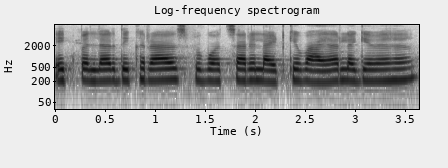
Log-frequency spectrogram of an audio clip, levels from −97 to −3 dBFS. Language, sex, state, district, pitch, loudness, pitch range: Hindi, female, Bihar, Purnia, 215 Hz, -14 LUFS, 210-220 Hz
